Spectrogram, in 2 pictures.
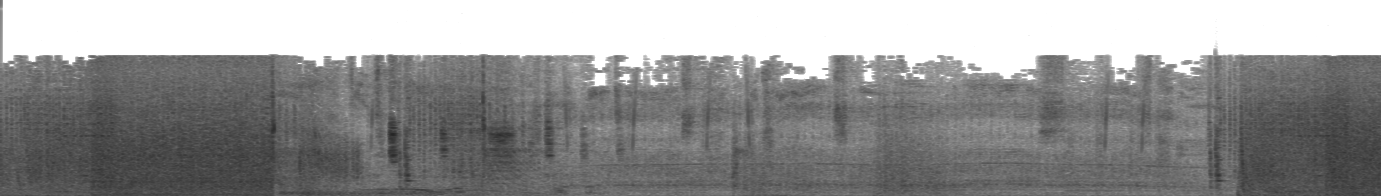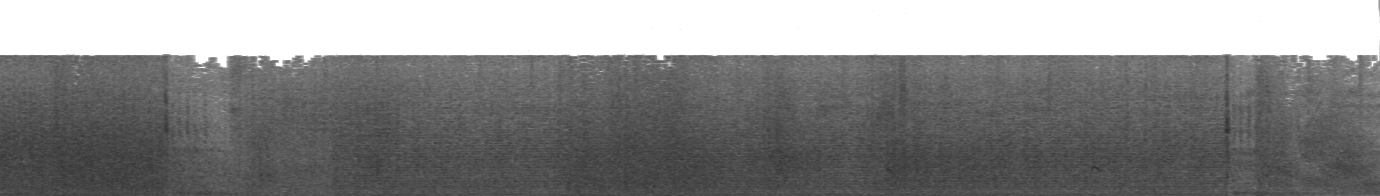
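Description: A rotary autocannon fires in rapid bursts.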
